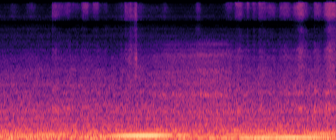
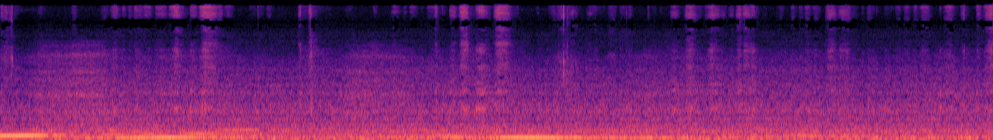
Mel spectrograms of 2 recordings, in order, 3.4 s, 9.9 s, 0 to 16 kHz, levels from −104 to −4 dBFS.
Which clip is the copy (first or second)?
first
